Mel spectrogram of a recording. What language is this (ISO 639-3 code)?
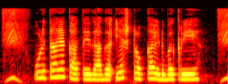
kan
